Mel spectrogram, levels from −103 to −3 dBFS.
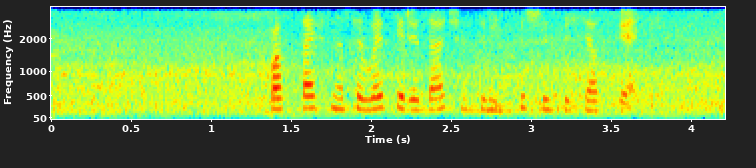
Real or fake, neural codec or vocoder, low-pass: fake; codec, 16 kHz in and 24 kHz out, 2.2 kbps, FireRedTTS-2 codec; 3.6 kHz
